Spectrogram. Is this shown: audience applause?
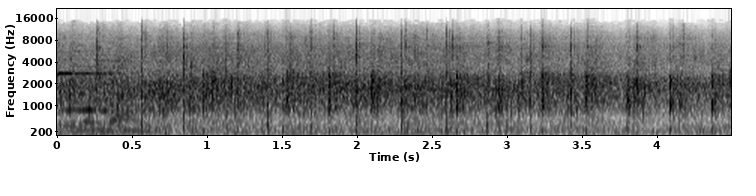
yes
